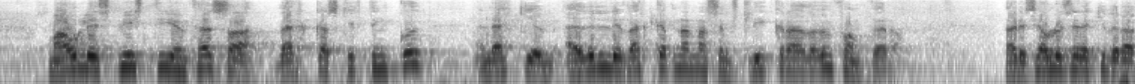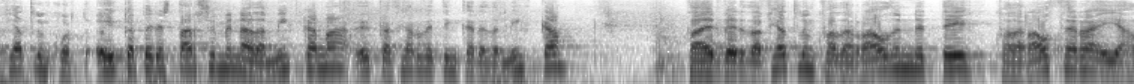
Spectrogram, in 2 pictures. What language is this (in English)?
Icelandic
